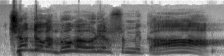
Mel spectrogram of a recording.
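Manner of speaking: loud, high, slow rallying cry; full-force preaching shout. Real, not acted. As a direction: hurl the question at the congregation.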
